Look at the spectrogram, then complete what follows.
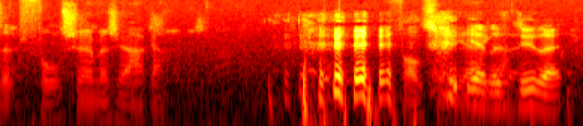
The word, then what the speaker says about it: Fallschirmjäger: I'll do the Fallschirmjäger. Hey. Or How did you say that again? I always wondered how that was pronounced. Fallschirmjäger. Fallschirmjäger. I always pronounced it Fallschirmjäger.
